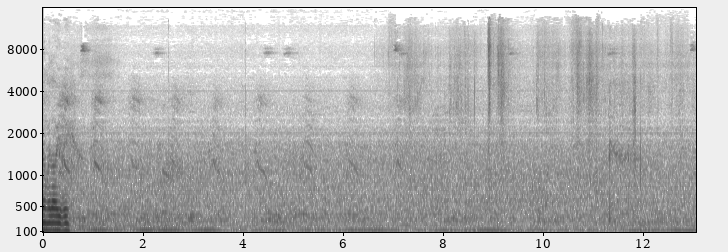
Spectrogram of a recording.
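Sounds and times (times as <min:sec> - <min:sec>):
low hum: 0:00.6 - 0:13.0
rustling: 0:06.9 - 0:13.0.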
